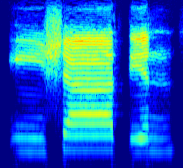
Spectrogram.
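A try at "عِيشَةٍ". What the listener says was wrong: I-nya panjang, Ibu.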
